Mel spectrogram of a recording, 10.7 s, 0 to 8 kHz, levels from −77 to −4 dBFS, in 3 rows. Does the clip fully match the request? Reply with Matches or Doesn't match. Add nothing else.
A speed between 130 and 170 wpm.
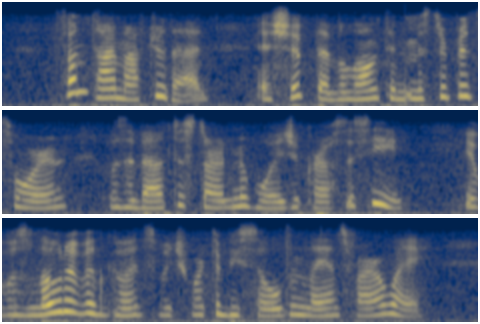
Doesn't match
